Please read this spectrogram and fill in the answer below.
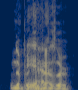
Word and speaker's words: Nebuchadnezzar: You have to say that word fast, or you're going to mispronounce it. That Nebuchadnezzar.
